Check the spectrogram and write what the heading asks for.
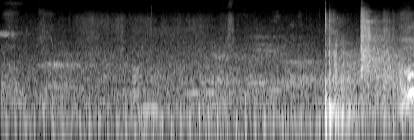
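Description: A football struck hard in a penalty kick, a single sharp thud about three seconds in after a quiet pause with faint voices, followed a moment later by a second, weaker knock.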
